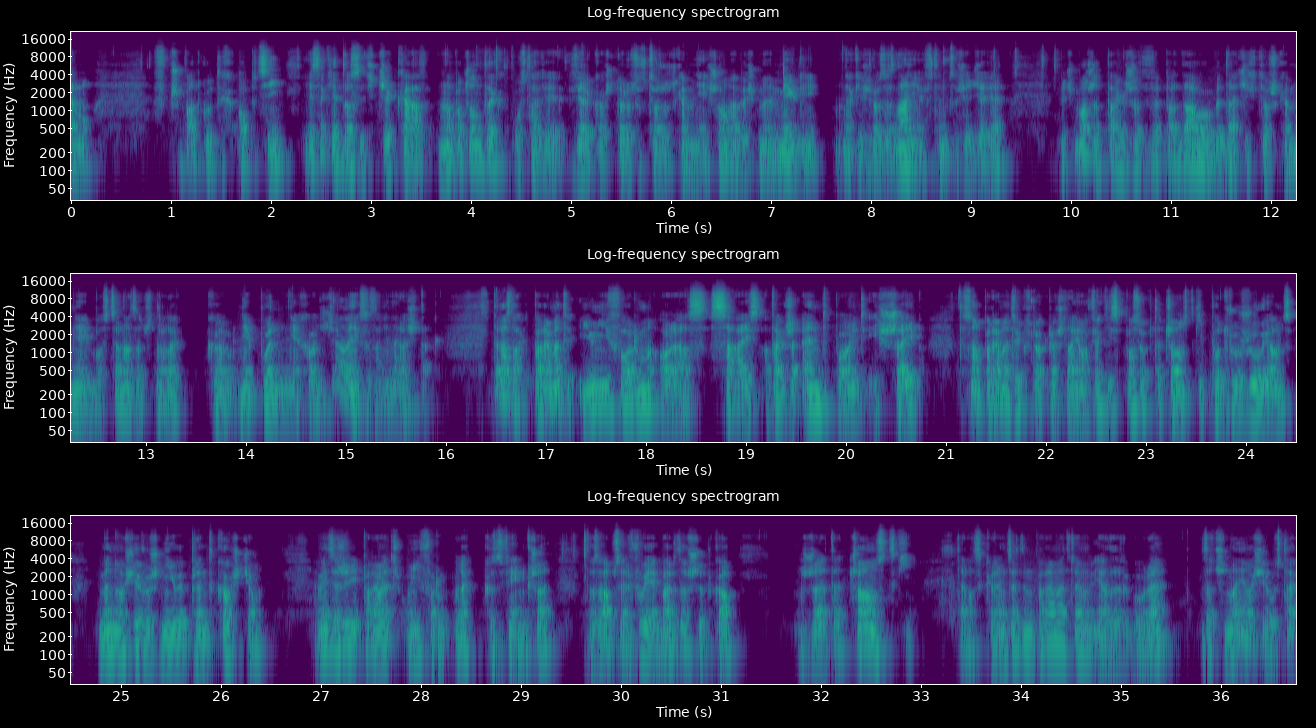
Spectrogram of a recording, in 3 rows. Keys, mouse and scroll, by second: 3.9 click, 5.6 click, 5.8-7.1 scroll down 2, 5.9 middle click, 7.1-9.0 middle drag, 10.2-11.9 scroll down 1, 28.0 click.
